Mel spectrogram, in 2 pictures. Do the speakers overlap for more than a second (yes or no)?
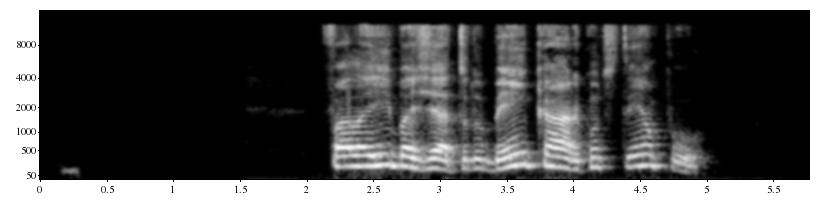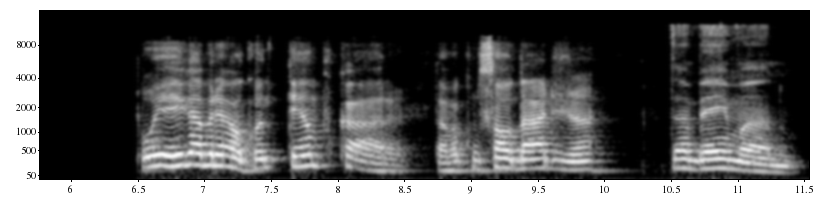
no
